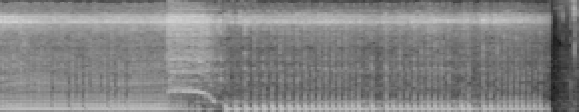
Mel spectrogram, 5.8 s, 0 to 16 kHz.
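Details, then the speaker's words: Yamaha LC135/X1R single-cylinder engine rebuilt with scrap-engine parts, first start after assembly: quick rhythmic clatter about four taps a second; owner suspects unbedded bearing or poor oil circulation; disappeared after disassembly and reassembly, cause unknown. "Sebab tu ada sedikit bunyi macam electric starter yang tak kuat."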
